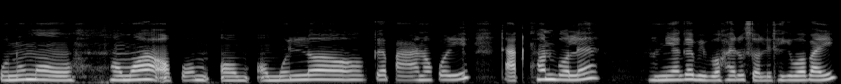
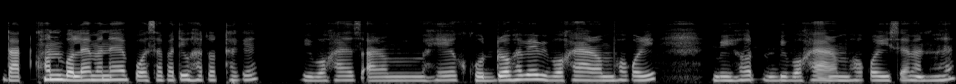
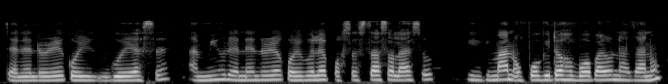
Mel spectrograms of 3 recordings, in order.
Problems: none marked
